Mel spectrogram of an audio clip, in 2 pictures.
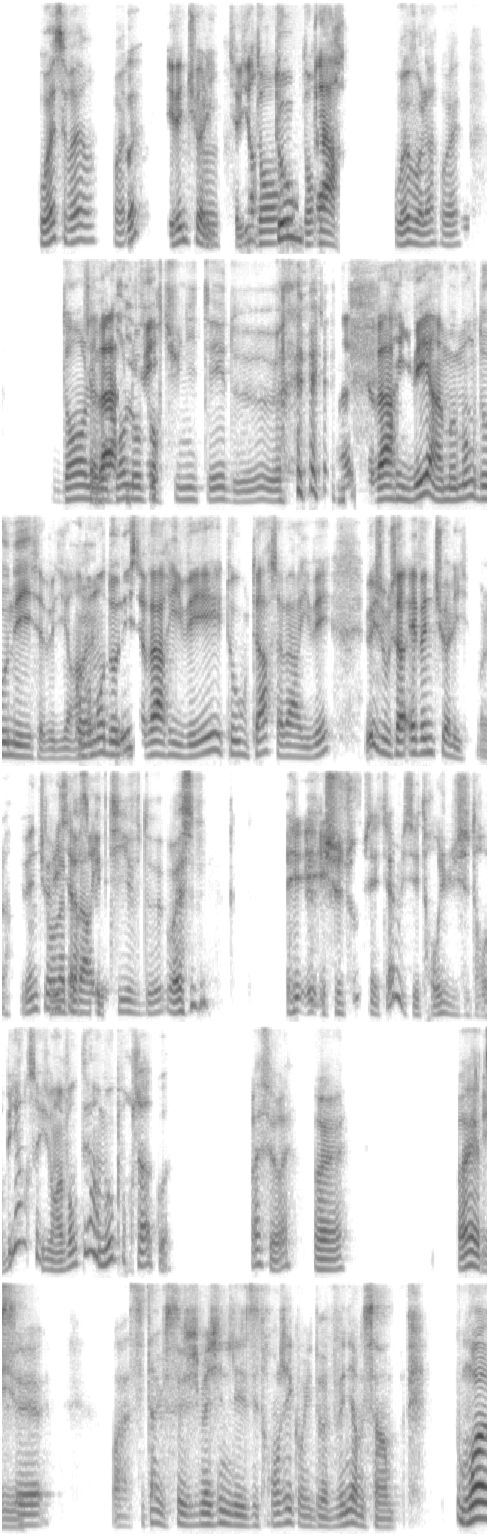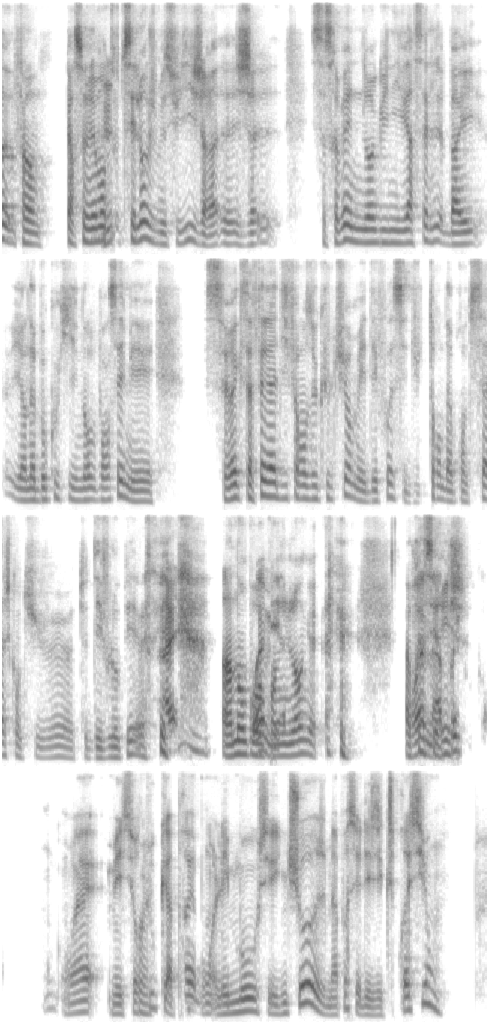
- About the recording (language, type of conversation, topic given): French, podcast, Y a-t-il un mot intraduisible que tu aimes particulièrement ?
- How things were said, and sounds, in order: in English: "eventually"; stressed: "tôt ou tard"; other background noise; laugh; in English: "eventually"; in English: "Eventually"; tapping; chuckle; unintelligible speech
